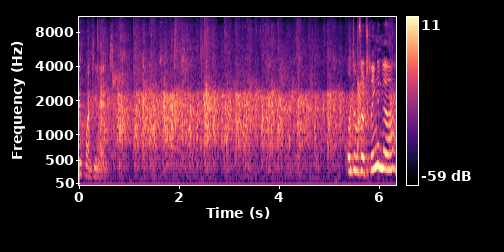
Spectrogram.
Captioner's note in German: Beifall CDU, BÜNDNIS 90/DIE GRÜNEN und SPD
